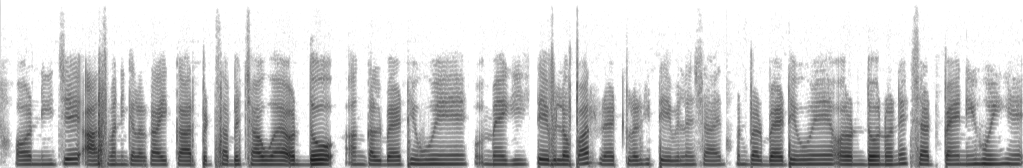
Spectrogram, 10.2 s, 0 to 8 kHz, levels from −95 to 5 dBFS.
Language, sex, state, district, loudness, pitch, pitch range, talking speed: Hindi, female, Uttarakhand, Tehri Garhwal, -18 LUFS, 200 Hz, 190-210 Hz, 220 wpm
